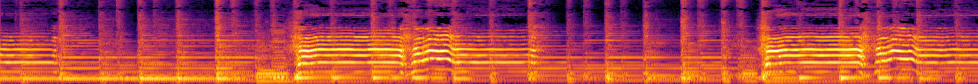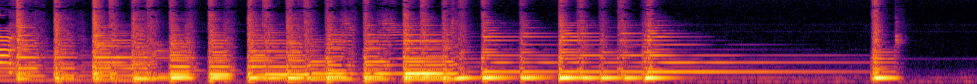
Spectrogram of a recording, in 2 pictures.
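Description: A man sings long, wavering held notes over a strummed and picked acoustic guitar at the close of a song. The singing stops about halfway and the guitar carries on alone. Its last chord rings and fades, and a short muted stroke comes just before the end.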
